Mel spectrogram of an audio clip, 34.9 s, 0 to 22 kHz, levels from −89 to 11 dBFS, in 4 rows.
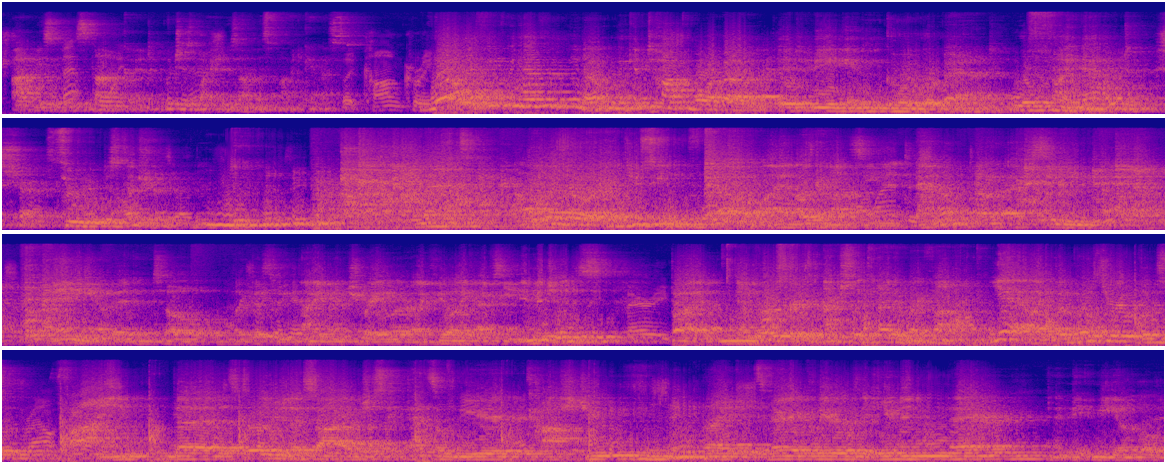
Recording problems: distortion; heavy; 6 dB below the speech
off-mic speech; far
room echo; noticeable; dies away in 1 s
voice in the background; noticeable; throughout; 10 dB below the speech
keyboard typing; loud; from 11 to 18 s; peak 3 dB above the speech
footsteps; noticeable; from 23 to 31 s; peak 6 dB below the speech

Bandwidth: 15 kHz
